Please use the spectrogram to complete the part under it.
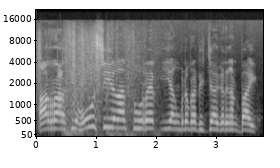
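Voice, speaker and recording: An Indonesian-accented man doing live esports play-by-play, excitable and playful, mixing in English catchphrases. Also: extremely high pitch, moderate pace, slight background noise. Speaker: esports shoutcaster. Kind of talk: live play-by-play game commentary. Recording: loud game music behind. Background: loud game music.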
